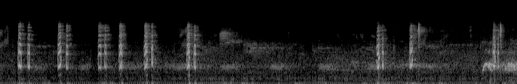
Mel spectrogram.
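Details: Greater honeyguide giving a dry, resinous chattering rattle in quick bursts with pauses, its guiding call to attract and lead a honey badger to a wild beehive near dense forest by water; faint background murmur.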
